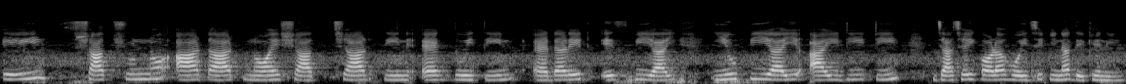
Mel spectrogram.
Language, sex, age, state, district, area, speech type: Bengali, female, 18-30, West Bengal, Kolkata, urban, read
